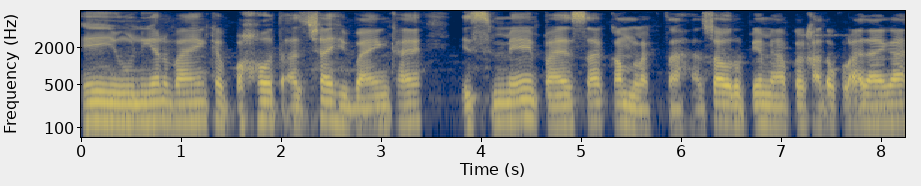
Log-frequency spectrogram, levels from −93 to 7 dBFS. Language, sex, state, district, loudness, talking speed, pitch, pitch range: Bhojpuri, male, Uttar Pradesh, Gorakhpur, -16 LUFS, 155 wpm, 120 Hz, 115-130 Hz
